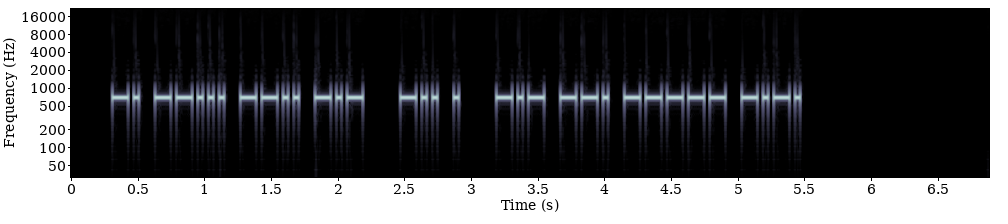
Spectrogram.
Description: Morse code, heard as a keyed tone, about 31 wpm, 700 Hz. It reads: N7ZK DE KG0C
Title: USA Callsign DE Callsign - 4 Characters - 30wpm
